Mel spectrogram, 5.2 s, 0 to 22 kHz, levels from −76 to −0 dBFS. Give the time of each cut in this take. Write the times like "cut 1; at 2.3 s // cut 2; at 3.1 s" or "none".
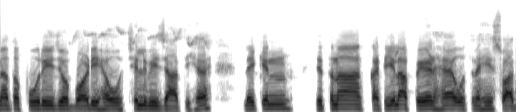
none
